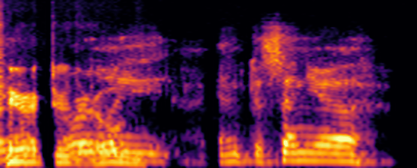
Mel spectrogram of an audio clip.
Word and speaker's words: Ksenia: It's Ksenia, like the country Kenya with an S, Ksenia.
